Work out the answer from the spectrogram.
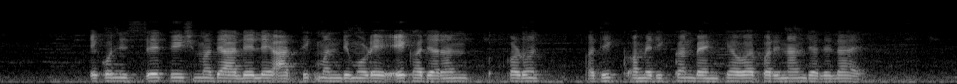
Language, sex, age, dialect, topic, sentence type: Marathi, male, 18-24, Varhadi, banking, statement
